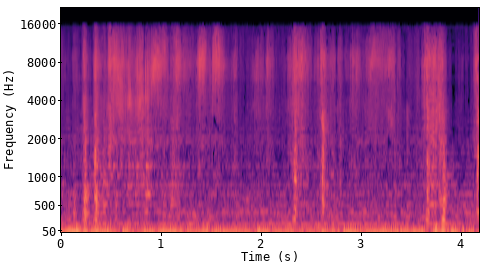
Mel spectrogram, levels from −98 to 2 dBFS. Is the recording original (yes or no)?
no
